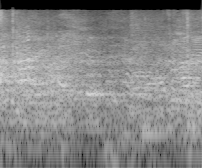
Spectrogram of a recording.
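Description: Several voices chattering at once, a group of people talking over one another.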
